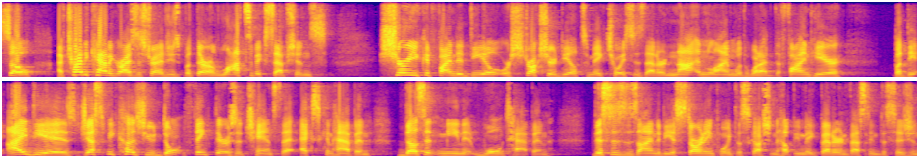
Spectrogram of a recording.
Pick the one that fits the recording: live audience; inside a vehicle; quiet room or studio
live audience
